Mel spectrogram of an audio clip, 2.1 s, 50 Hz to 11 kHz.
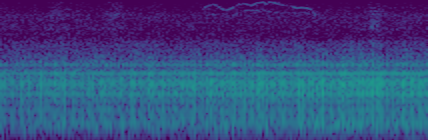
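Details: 1947 Lear 662 AM tube radio, warmed up and tuning AM: low steady tube hum with faint static between stations, no crackle; normal for tube radios.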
